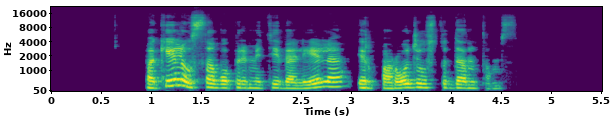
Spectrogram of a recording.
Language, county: Lithuanian, Kaunas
